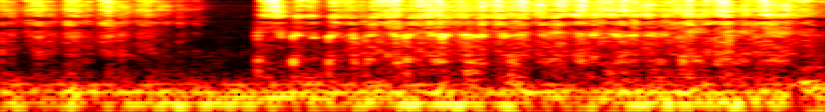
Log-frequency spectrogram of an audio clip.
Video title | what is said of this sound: Creating sound flower gardens with Satoko Hayami and Abena Motaboli | When I shake them, it sounds very dry.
